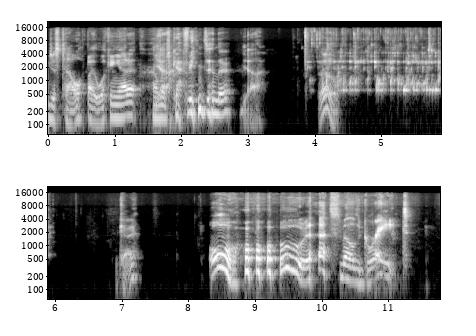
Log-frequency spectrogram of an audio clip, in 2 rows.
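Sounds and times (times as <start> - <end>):
speech: 0.0 - 3.3, 4.0 - 4.5, 6.9 - 7.3, 8.3 - 11.4
caffeine and creatine drink poured from a can into a cup: 3.8 - 6.0.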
